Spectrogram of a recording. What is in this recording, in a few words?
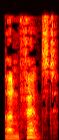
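"unfenced", English, uk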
